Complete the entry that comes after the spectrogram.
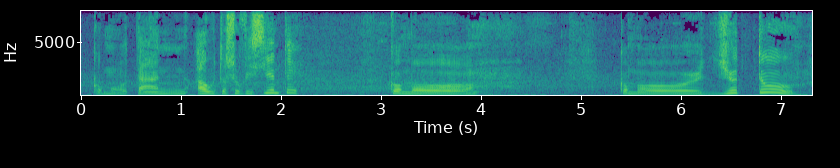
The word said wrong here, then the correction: YouTube: Lo dije mal, ¿verdad? Lo dije como si fuera la banda irlandesa, pero no, es YouTube.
